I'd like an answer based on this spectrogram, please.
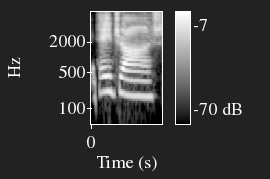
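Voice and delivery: put-on girl's voice, very high and girly. Retelling a prank phone call from a friend: imitating a friend doing a girl's voice. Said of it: "he was doing a girl's voice".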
